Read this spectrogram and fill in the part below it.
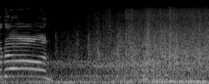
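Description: Water splashes as people jump in.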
